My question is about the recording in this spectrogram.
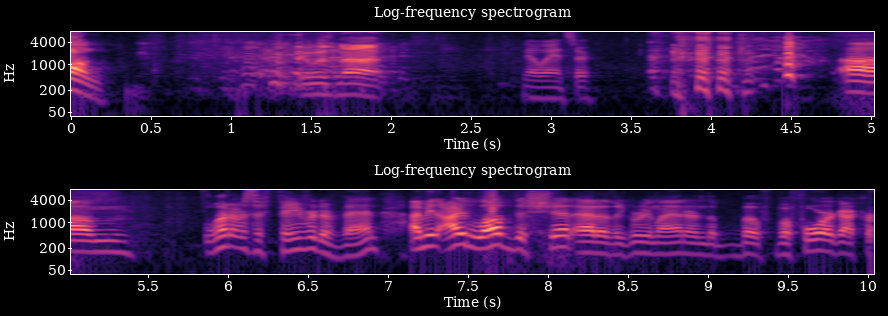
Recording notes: It's the 10th Anniversary party at Bergen Street Comics in Brooklyn, and a whole hell of a lot of people turned up.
